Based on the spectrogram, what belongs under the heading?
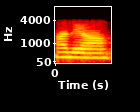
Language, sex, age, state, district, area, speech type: Malayalam, female, 30-45, Kerala, Thiruvananthapuram, rural, conversation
